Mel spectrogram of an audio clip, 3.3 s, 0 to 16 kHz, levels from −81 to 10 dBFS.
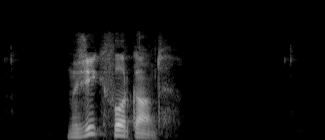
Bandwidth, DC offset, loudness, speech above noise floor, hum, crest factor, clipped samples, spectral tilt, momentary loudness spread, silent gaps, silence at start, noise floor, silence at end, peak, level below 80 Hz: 6.8 kHz; under 0.1%; -23 LUFS; 60 dB; none; 24 dB; under 0.1%; -5.5 dB/octave; 18 LU; none; 0.7 s; -83 dBFS; 1.55 s; -4 dBFS; -58 dBFS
